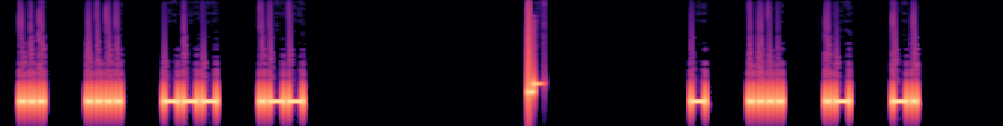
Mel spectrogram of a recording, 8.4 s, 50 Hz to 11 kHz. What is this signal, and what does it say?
Morse code, heard as a keyed tone, about 30 wpm, spaced as for 17 wpm, 700 Hz. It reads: SHOW THAN
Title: 3x Character Spacing - Top 200 Words - 30wpm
